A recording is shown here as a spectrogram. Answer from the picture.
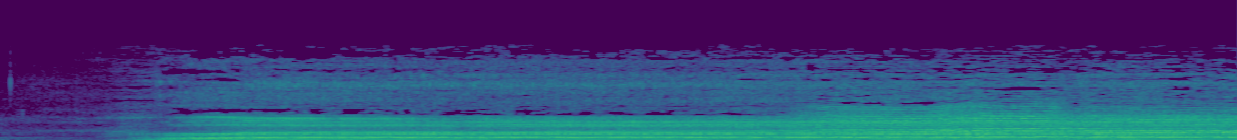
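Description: After a brief silence, deep chanted music comes in about half a second in: a sustained drone of steady, overtone-rich voices in the manner of a mantra chant. Its upper tones grow brighter about four seconds in.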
